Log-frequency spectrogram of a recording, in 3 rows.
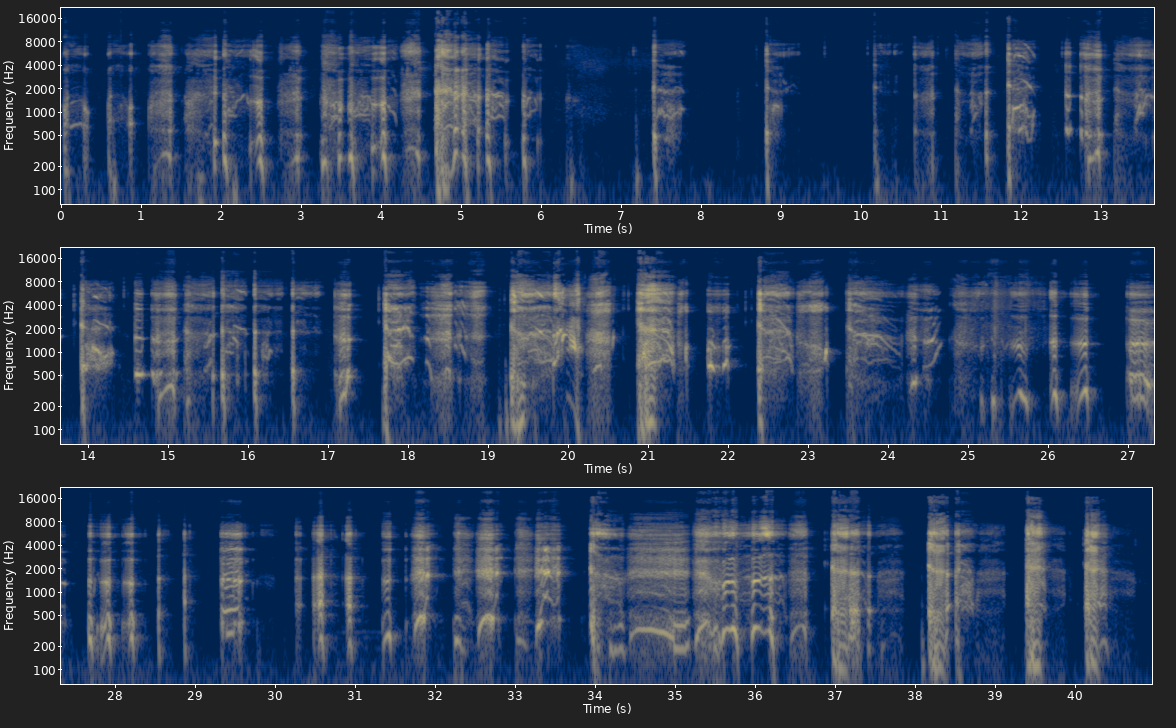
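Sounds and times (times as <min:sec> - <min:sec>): person coughing: 0:00.0 - 0:06.0, 0:07.4 - 0:07.8, 0:11.2 - 0:29.6, 0:30.3 - 0:34.6, 0:35.2 - 0:37.6, 0:38.2 - 0:38.8, 0:39.4 - 0:40.5
throat clearing: 0:25.2 - 0:26.5.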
